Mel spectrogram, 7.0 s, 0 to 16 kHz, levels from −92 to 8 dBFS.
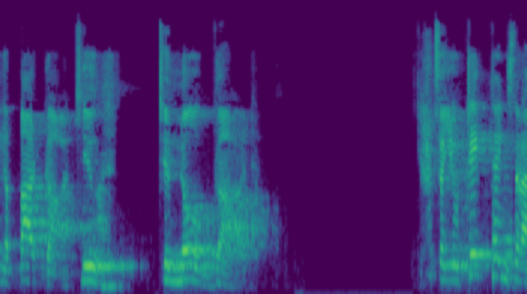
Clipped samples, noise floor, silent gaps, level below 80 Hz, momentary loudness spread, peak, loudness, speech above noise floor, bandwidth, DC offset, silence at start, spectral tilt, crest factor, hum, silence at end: under 0.1%; -63 dBFS; none; -72 dBFS; 12 LU; -6 dBFS; -24 LUFS; 39 dB; 12.5 kHz; under 0.1%; 0 s; -2.5 dB/octave; 20 dB; none; 0 s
